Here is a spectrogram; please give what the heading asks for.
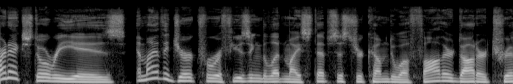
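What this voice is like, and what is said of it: Usual voice. Nothing is said of it.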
